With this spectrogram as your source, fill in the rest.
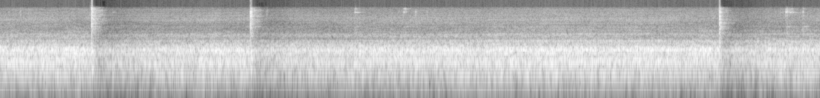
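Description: A hammer strikes metal on an anvil with sharp ringing clangs.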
